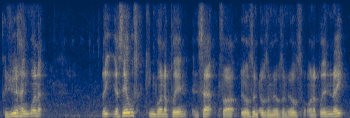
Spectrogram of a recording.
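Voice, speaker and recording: A man with a Scottish accent chats as a guest in an easy group conversation. His voice sits at an ordinary middle pitch. He is blunt and halting, breaking off mid-thought and starting over. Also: fairly even intonation, a little mellow. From Scotland. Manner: blunt, halting, trails off and restarts. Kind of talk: casual group chat.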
